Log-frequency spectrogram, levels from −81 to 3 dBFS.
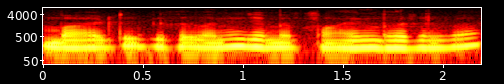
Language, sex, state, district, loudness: Bhojpuri, female, Uttar Pradesh, Ghazipur, -16 LUFS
